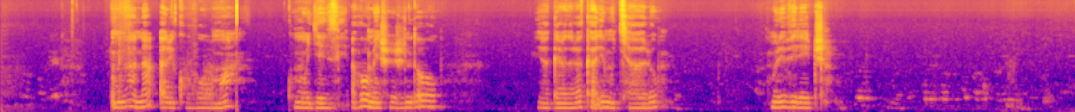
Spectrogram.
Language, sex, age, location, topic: Kinyarwanda, female, 25-35, Huye, health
